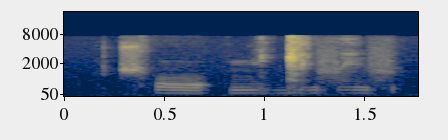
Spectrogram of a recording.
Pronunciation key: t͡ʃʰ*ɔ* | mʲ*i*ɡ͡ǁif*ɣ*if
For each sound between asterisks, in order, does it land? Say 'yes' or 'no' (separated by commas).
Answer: no, no, yes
